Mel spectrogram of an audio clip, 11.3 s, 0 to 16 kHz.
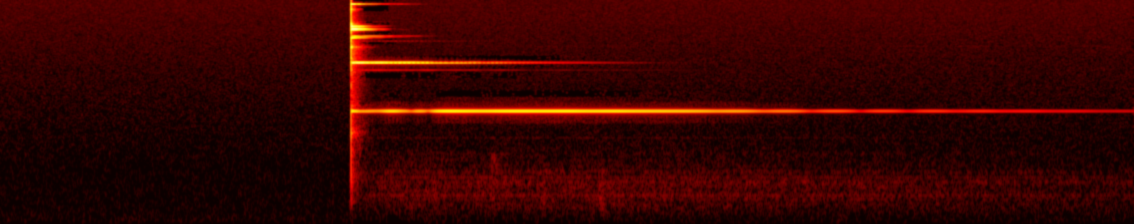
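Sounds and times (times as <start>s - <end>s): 
small meditation bell struck to begin a meditation exercise: 3.5s - 11.3s.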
